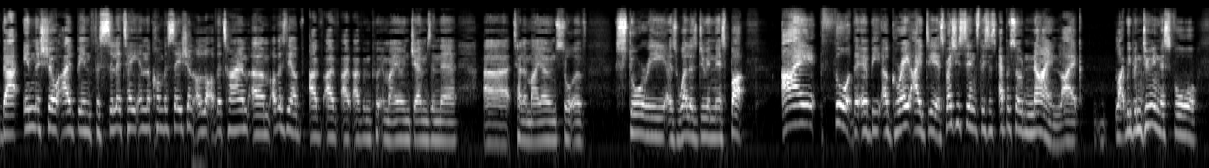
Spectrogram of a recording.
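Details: Young man who developed a stutter in his early teens; it worsened with blocks and strange noises and is now much better, though word repetitions remain. Mild stuttering.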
